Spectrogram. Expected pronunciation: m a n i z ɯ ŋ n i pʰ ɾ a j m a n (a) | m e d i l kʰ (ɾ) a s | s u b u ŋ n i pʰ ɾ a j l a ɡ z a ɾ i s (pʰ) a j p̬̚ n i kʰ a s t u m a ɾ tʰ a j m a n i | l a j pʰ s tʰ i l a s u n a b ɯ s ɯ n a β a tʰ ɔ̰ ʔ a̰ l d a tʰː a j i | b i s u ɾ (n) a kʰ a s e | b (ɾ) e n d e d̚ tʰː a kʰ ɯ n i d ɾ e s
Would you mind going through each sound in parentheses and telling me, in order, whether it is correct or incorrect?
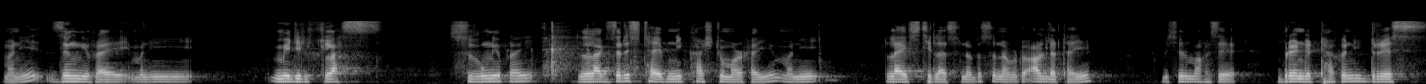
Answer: incorrect: i, incorrect: l, incorrect: tʰ, incorrect: m, correct

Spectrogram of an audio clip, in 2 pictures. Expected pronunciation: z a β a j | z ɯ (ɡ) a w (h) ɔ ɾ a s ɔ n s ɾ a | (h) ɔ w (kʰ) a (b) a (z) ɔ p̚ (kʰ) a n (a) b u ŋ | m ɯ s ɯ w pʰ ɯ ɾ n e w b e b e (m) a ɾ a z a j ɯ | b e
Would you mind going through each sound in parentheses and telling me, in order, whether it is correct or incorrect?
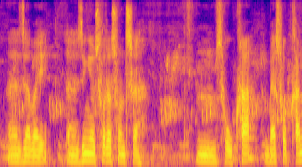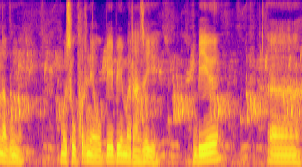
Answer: incorrect: ŋ, incorrect: s, incorrect: s, correct, correct, incorrect: s, correct, correct, correct

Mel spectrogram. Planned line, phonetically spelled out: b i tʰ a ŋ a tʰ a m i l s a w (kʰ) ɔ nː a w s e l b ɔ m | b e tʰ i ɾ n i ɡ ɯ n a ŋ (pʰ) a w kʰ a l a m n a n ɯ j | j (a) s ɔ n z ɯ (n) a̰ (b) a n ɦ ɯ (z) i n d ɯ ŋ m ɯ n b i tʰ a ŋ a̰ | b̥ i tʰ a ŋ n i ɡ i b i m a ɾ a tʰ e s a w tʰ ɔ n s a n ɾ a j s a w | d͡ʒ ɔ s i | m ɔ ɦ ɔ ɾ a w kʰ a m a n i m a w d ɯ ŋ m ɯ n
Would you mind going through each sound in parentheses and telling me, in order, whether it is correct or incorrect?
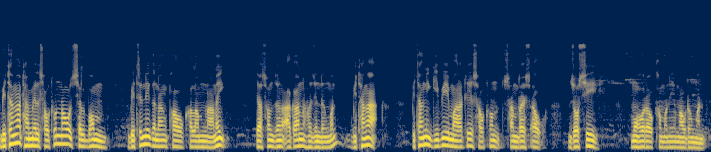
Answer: incorrect: tʰ, correct, correct, incorrect: ŋ, incorrect: ɡ, correct

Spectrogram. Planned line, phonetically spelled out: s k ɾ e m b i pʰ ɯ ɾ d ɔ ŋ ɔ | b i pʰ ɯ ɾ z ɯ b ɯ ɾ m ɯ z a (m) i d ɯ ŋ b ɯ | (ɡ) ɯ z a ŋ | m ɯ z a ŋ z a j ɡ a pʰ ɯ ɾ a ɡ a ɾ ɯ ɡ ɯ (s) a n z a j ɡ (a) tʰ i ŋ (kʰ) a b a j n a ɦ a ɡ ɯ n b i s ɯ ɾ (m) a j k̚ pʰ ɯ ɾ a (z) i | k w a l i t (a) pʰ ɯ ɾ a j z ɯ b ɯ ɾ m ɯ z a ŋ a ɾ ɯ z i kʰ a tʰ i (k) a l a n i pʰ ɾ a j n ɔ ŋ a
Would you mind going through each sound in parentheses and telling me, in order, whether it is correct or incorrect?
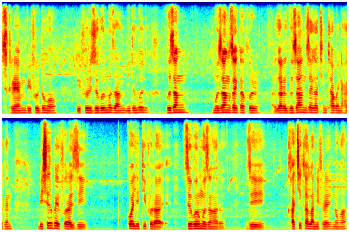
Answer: incorrect: ŋ, correct, incorrect: z, correct, incorrect: tʰ, incorrect: b, correct, incorrect: i, incorrect: kʰ

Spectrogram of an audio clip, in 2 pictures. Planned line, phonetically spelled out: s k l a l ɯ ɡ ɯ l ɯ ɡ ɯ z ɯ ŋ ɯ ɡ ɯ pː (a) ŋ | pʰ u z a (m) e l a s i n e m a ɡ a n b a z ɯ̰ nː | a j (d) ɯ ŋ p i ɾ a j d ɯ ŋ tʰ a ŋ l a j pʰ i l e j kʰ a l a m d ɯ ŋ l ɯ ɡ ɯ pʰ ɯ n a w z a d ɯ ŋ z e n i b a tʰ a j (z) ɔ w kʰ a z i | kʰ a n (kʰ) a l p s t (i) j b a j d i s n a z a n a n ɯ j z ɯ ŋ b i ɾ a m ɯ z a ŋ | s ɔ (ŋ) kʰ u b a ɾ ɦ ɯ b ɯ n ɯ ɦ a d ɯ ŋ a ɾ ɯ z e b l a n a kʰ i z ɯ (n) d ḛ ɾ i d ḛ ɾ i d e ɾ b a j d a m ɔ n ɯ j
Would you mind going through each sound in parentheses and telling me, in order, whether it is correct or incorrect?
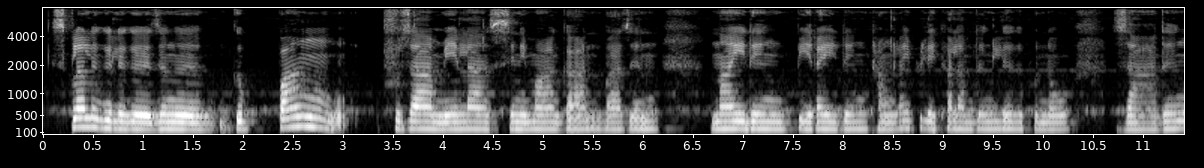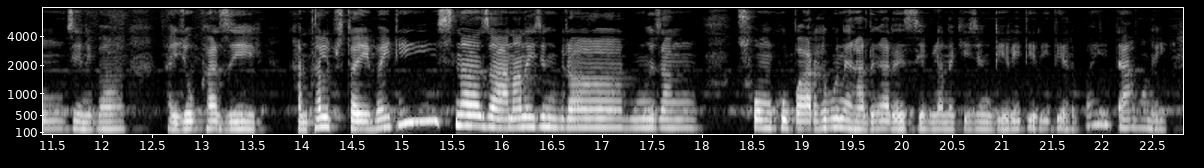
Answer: correct, correct, correct, correct, incorrect: tʰ, incorrect: a, incorrect: m, incorrect: ŋ

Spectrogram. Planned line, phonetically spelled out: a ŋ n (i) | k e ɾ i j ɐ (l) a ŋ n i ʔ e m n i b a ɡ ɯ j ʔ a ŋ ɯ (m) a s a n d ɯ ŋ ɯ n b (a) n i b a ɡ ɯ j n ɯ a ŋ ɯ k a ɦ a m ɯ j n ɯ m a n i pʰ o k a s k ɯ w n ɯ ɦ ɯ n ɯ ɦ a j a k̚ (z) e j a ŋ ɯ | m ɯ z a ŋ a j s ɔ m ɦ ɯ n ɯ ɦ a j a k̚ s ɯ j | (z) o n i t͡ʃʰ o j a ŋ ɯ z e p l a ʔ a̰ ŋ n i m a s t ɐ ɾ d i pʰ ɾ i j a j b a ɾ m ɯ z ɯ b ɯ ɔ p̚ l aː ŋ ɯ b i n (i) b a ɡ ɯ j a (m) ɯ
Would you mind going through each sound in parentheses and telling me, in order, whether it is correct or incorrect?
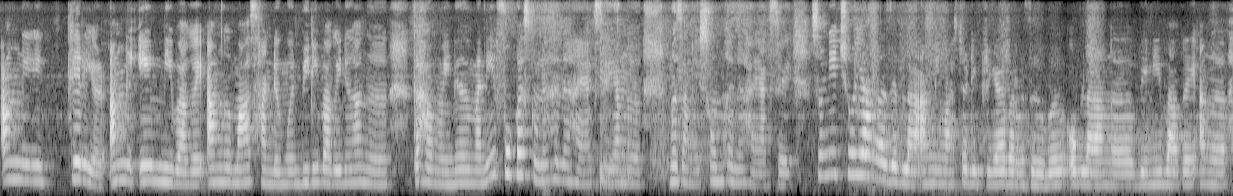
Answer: correct, incorrect: ɾ, correct, incorrect: i, incorrect: s, incorrect: s, correct, incorrect: ŋ

